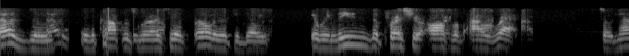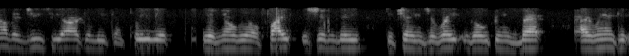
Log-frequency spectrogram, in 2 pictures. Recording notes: TNTSuperfantastic Conference Call.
